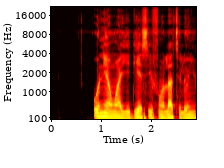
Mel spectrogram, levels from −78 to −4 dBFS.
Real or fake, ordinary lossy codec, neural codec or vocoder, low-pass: real; none; none; none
